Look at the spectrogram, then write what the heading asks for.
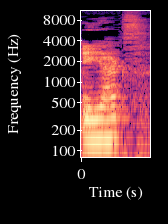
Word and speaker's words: Ajax: Like in today's case, Ajax or Ajax as it's pronounced, won the first game 1-0 in Tottenham.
